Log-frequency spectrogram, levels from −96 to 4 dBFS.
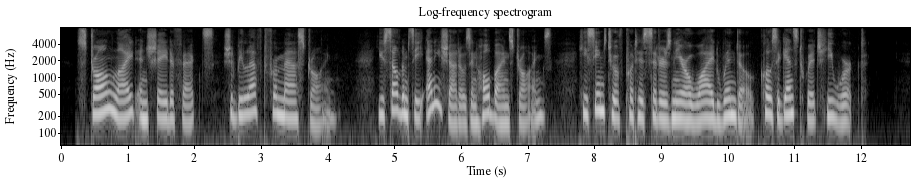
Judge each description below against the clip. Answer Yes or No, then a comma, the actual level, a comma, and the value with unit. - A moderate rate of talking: Yes, average, 165 wpm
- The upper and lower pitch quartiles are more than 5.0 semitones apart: No, average, 4.1 semitones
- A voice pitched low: No, medium, 185 Hz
